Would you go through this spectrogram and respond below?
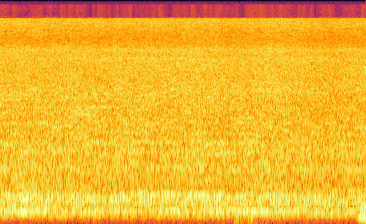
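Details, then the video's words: Honey bee swarm being moved into a box borrowed from a neighbour: a dense, steady, continuous buzzing hum with no breaks, holding even throughout and swelling slightly at the very end. "Bites jurģojas / Moving a beeswarm"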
